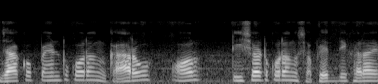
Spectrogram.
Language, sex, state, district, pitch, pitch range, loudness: Hindi, male, Uttar Pradesh, Hamirpur, 185 Hz, 160-195 Hz, -18 LUFS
